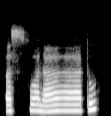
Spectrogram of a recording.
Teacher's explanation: I made my lam long as normal because it has a vertical fatha, and then I said my tamal buta as normal.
